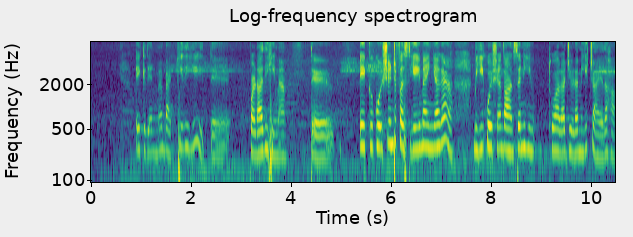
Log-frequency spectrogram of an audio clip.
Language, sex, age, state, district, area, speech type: Dogri, female, 18-30, Jammu and Kashmir, Jammu, rural, spontaneous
